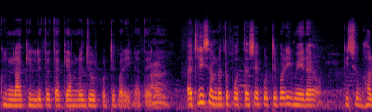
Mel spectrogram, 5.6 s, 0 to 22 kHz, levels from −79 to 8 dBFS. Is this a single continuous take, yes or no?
no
